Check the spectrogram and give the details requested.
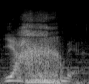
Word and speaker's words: Yah: His name is Yah. That's how you pronounce it. Yah. That's how you pronounce it, folks.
